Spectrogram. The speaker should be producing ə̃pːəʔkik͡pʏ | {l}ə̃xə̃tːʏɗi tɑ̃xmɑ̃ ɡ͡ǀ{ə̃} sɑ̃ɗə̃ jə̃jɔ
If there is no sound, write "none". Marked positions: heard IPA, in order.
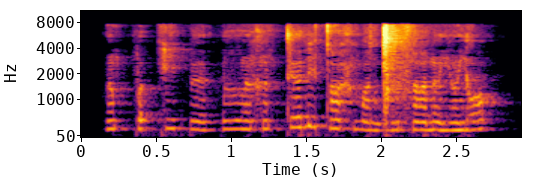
lː, ə̃

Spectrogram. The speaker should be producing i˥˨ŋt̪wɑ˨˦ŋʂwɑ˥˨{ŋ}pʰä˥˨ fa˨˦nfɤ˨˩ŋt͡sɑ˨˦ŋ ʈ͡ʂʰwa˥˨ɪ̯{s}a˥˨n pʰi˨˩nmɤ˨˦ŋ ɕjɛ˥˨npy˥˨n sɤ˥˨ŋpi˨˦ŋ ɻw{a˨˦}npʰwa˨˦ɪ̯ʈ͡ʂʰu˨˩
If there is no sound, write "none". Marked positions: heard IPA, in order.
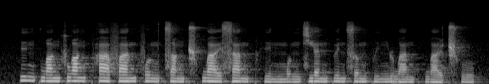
ŋ, s, a˨˦

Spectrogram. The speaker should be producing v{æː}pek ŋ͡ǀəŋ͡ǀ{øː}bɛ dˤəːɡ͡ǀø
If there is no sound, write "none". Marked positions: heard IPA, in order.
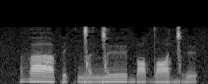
aː, øː

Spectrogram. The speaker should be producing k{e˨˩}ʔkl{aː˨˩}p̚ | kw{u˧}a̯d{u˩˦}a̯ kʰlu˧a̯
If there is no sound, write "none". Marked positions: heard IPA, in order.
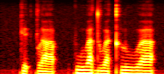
e˨˩, a˨˩, u˧, u˩˦

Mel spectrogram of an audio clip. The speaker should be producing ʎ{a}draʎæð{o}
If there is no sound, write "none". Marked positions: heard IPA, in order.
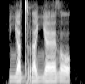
a, ɔ

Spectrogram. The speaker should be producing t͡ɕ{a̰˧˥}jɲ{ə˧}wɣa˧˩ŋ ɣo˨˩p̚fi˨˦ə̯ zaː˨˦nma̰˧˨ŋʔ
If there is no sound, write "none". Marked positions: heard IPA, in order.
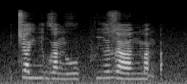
a˧, ə̰˧˨

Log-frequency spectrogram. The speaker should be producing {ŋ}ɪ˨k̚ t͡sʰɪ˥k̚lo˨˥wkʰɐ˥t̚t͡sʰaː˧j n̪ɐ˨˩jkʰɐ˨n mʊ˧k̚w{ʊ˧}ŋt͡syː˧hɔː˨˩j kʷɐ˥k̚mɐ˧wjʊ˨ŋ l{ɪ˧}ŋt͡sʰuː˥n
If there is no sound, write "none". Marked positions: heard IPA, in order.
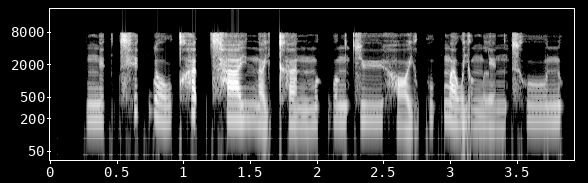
ŋ, ʊ˧, ɪ˨˧

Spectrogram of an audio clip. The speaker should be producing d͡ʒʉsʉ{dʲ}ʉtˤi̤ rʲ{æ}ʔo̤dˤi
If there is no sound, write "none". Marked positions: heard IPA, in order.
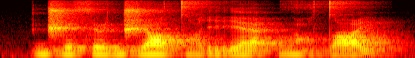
d͡ʒ, æ

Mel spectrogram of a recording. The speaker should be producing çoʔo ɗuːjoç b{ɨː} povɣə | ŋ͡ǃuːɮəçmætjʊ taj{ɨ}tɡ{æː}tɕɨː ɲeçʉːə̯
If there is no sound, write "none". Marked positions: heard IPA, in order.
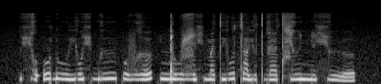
ɨː, ɨ, æː

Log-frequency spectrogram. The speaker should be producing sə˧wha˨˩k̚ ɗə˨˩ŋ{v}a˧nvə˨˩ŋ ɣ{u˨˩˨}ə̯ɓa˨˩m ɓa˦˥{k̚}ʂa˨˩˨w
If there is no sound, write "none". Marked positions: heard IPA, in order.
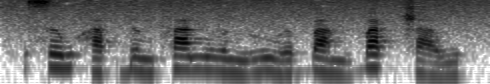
f, u˨˩˨, k̚

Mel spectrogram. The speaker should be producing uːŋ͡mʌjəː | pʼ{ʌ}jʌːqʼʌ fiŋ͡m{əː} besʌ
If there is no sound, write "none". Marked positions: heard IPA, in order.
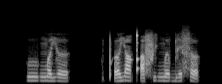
ʌ, əː

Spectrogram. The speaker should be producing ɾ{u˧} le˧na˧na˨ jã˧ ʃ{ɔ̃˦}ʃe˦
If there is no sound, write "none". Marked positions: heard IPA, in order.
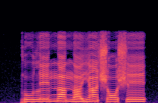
u˨, ɔ˦

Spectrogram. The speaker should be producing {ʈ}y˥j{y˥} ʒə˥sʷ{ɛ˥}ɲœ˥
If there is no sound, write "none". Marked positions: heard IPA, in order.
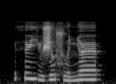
θ, y˩, ɛ˩

